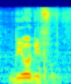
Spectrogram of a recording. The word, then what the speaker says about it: beautiful: التي هنا تنطق زي الدال كده عشان بين حرفين متحركين، beauty زي الدال او راه كده، شوف بقى beauty، beautiful، beautiful، beautiful. ها دال سريع يعني beautiful.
